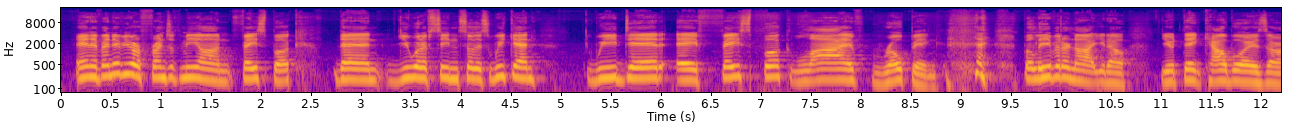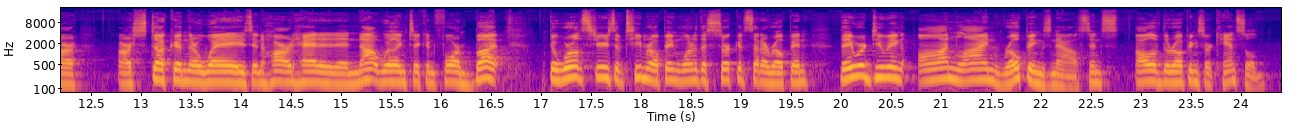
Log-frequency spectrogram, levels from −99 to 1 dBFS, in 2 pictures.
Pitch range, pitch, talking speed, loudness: 155-205 Hz, 180 Hz, 185 wpm, -20 LUFS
